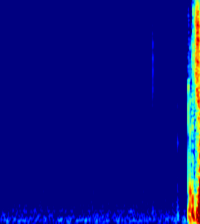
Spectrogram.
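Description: Near silence during a pause in speech, then a man starts speaking into a handheld microphone near the end.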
